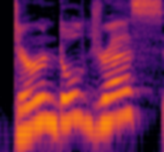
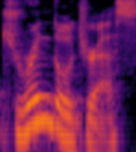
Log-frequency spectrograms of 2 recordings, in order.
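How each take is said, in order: First: The R comes after the I: 'dirn-dl'. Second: The R comes before the I: 'drin-dle'. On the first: "Am I saying it?" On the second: "read drindle dress. I had said drindle dress nonstop"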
